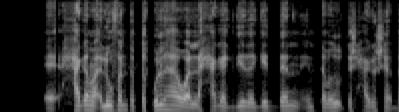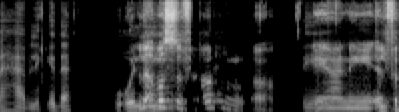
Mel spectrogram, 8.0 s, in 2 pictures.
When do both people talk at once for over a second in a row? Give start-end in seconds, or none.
none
